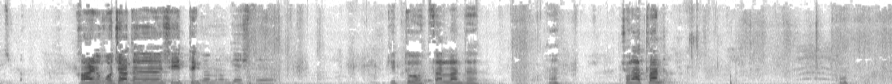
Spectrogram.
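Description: An elderly woman talks calmly nearby.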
